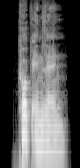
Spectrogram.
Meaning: Cook Islands (an archipelago and self-governing country in Oceania, in free association with New Zealand)
- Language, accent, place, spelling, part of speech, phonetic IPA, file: German, Germany, Berlin, Cookinseln, proper noun, [ˈkʊkˌʔɪnzl̩n], De-Cookinseln.ogg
